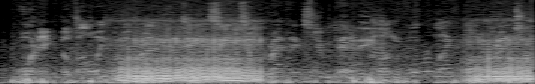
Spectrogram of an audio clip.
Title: Husband snores louder than the TV at night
